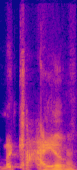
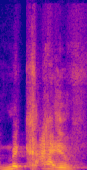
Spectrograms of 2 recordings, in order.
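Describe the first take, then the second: First: It is said in a raspy, throaty creature voice. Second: It is said in a normal speaking voice. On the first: "like Gollum" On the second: "you just say it like that"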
